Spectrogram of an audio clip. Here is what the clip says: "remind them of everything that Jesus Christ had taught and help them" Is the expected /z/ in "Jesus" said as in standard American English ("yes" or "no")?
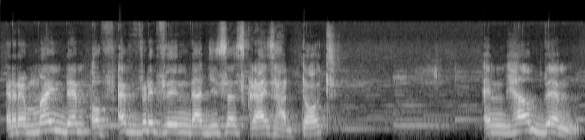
no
